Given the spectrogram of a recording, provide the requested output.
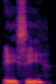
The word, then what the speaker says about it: AISI: renamed AI Security Institute, AISI, or pronounced AC, it said that they are the best in the world in figuring out ways in which AI models might fail.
